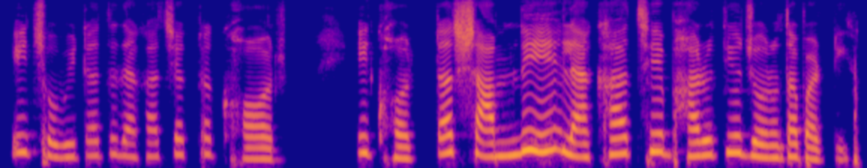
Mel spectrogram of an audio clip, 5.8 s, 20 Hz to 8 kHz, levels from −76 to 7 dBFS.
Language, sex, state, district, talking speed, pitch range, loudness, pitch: Bengali, female, West Bengal, Jhargram, 165 wpm, 225-295 Hz, -17 LUFS, 245 Hz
